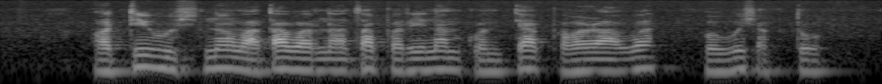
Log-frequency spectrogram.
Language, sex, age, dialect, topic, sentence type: Marathi, male, 18-24, Northern Konkan, agriculture, question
